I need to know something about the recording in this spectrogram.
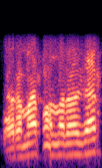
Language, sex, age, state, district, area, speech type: Odia, male, 45-60, Odisha, Sambalpur, rural, conversation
